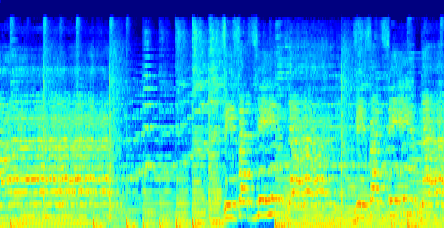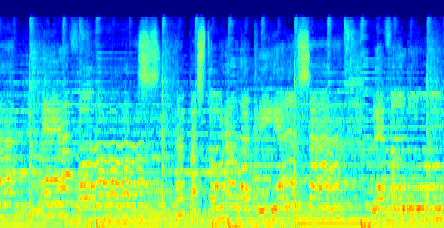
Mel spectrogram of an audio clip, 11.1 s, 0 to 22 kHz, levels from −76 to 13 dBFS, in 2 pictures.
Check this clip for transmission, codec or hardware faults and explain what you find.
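Nothing in the clip points to a transmission, codec or hardware fault. No dropouts, glitches or other disturbances interrupt the sound at any point.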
